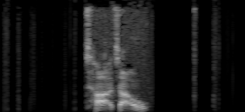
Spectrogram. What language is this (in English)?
Cantonese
